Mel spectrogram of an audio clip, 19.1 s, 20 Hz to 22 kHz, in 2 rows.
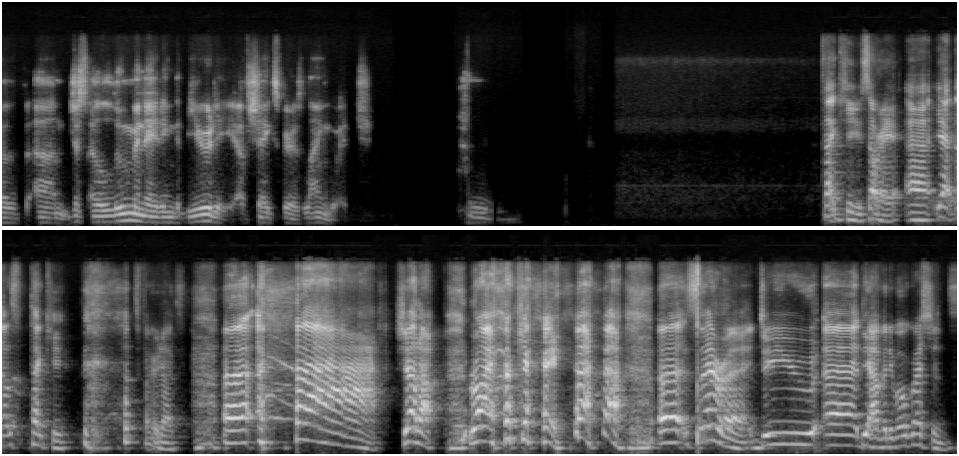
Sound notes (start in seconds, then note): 12.9 laughter; 14.2 laughs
